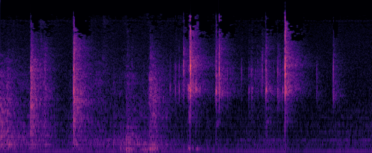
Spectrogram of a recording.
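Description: A glass jar's lid clicks and scrapes as it is twisted.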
